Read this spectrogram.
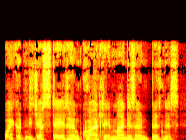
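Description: A man's voice: on the low side, animated, normal speed, slightly rough, no echo, studio quality. A man voicing a fierce, bitter, impetuous young woman in an audiobook, with intense, emphatic delivery. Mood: resentful. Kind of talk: audiobook character dialogue.

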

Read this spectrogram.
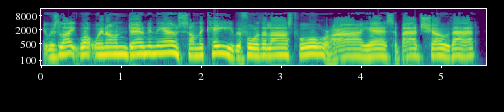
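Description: A man's voice: on the high side, fairly even intonation, normal speed, a bit bright, dry recording, clean studio sound, voice pushed up, lightly acted. A man voicing a garrulous old village man from a novel, rambling and repeating himself in a rustic way. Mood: rambling, reminiscing. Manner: rustic, rambling, repetitive, stumbling over words.

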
